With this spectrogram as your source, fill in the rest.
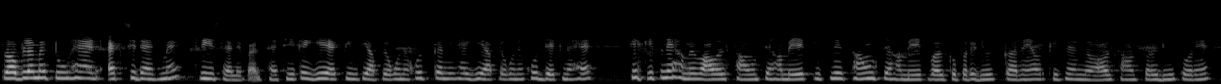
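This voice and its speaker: Reading every English sentence slowly, a woman teacher from Pakistan explains an exercise in a recorded lecture, frequently saying "okay." She has a fairly high voice with fairly even intonation, and the sound is tinny and thin, much like a phone line.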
